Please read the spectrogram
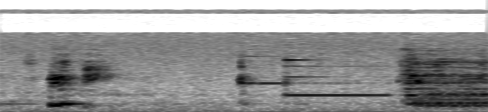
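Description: A short pitched squeak from a logo jingle, then a two-note electronic chime like a doorbell: a brief higher note, then a longer lower one. The jingle has been run through a distorting audio effect.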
